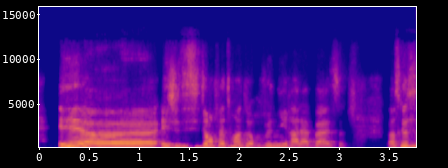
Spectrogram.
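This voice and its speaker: Here a woman speaks at a fairly high pitch with lively intonation. It is an unremarkable speaking voice. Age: 30s. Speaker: business mentor. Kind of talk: interview.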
